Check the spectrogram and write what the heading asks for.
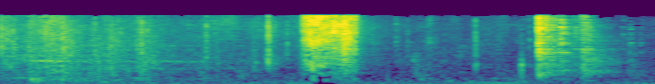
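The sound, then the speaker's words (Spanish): A bulky envelope is ripped open in two quick tearing bursts, the first longer and louder, with soft paper rustling and handling noises around them. No one speaks. “Coge un sobre abultado. ¿Cree que es otra broma? Hmm. Lo abre.”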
